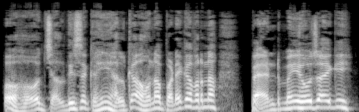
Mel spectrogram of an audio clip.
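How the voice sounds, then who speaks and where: A man's voice: a little high, big pitch swings, a little fast, no echo, clean studio sound. A man voicing a silly, film-loving ordinary fellow with theatrical exclamations in a Hindi cartoon story. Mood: carefree, delighted. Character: carefree, silly film-loving man who turns frightened.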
